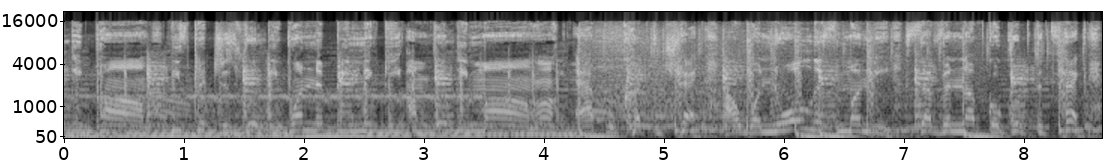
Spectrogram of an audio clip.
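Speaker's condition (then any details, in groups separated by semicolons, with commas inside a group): No condition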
